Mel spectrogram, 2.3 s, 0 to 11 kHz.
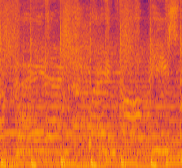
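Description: Background music: an 80s-style pop remix with a steady drum beat and a wavering melody over it.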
